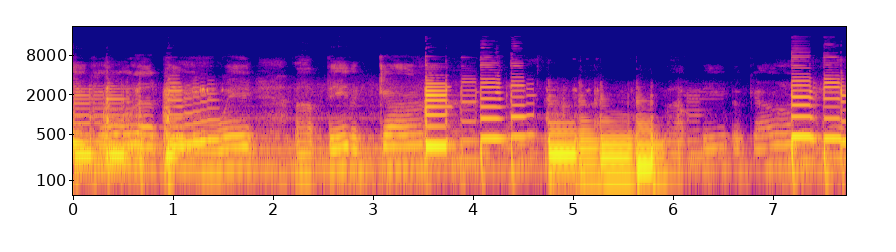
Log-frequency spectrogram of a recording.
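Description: Blues song in an instrumental guitar break: single-note guitar licks with bent notes, and lower bass notes underneath about five seconds in.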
